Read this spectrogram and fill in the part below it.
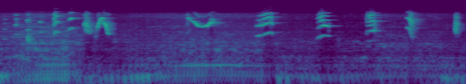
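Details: Long-tailed shrike song intended to prompt quiet birds to sing. After a muddled start with faint low hum, clear separate high chirped notes come roughly every half second, each sliding down sharply.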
